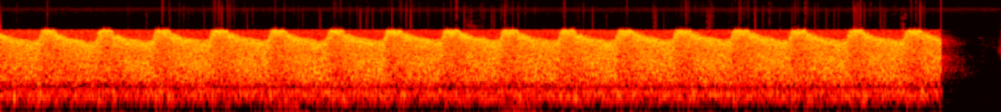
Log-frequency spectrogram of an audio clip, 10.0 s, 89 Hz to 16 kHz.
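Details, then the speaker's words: Transcranial Doppler over a stenosed basilar artery: harsh, rough pulsing whoosh at about 100 beats a minute, a bruit from turbulent flow through the narrowing. "so can increase the volume that's it yeah you're hearing the brewery there just like how you hear the brewery with your stethoscope basilar"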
